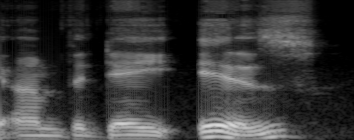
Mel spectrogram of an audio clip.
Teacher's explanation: If you are linking, if you're flowing from a word that ends in the diphthong A, and you're going into any other vowel sound, then it will link with a small Y, not a full Y, a small Y.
